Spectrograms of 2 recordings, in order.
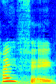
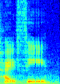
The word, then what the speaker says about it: hyphae: he found evidence of hyphae i think that's how you say it hyphy i think it's high fee h thank you thank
